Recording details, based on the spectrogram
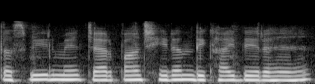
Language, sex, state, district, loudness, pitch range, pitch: Hindi, female, Jharkhand, Ranchi, -11 LUFS, 200-215 Hz, 205 Hz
